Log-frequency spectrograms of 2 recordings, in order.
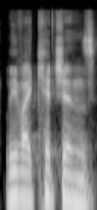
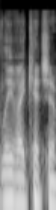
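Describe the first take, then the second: First: The surname ends with an added s sound. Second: The surname ends without an added s sound. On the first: The speaker calls it wrong. "saying that, plural" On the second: The speaker calls it right. "I know it's Levi Kitchen"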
